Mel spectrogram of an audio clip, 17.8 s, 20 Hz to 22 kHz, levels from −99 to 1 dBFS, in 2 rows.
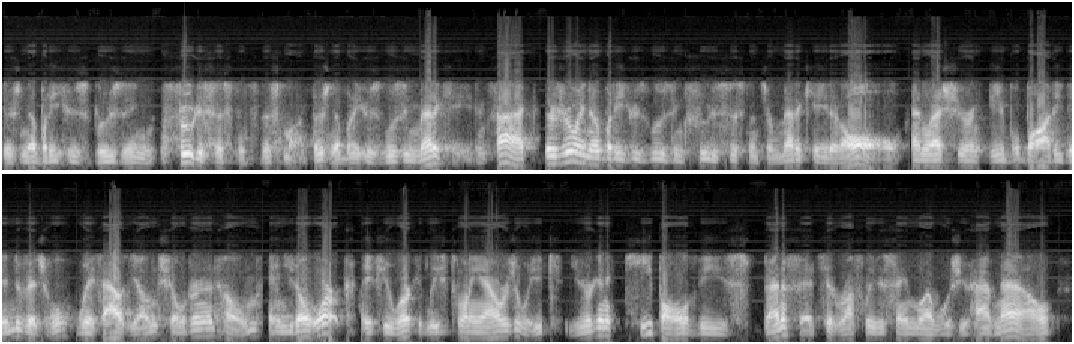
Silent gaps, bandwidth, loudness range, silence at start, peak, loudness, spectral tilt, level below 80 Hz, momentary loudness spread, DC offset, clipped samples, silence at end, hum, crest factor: none; 9.8 kHz; 3 LU; 0 s; 0 dBFS; -18 LUFS; -6 dB/octave; -58 dBFS; 12 LU; under 0.1%; under 0.1%; 0.2 s; none; 18 dB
